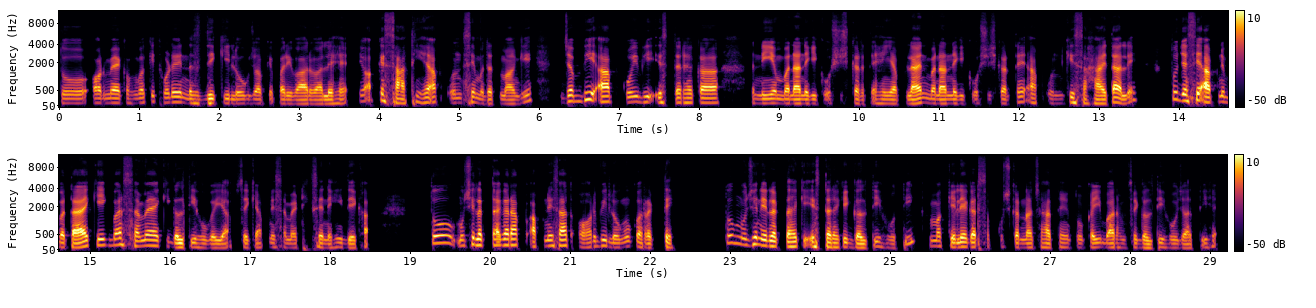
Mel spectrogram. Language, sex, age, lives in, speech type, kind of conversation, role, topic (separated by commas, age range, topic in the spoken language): Hindi, male, 25-29, India, conversation, advice, advisor, सीमित समय में छुट्टी का पूरा आनंद कैसे लिया जाए?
